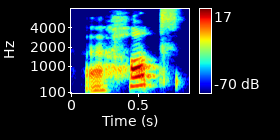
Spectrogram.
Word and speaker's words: hot: middle of words so in words such as hot in british english that o is more kind of closed it's um where it's in american english it's more like a almost like an a sound so it would be heart excuse my american pronunciation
